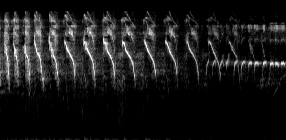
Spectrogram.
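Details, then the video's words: White-rumped shama singing canary-like phrases: bold down-slurred whistles repeated about four per second, easing into softer, quicker notes and a thin, steady high trill at the end. "Tembakan Kenarian Burung Murai Batu Bongkar Isian"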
